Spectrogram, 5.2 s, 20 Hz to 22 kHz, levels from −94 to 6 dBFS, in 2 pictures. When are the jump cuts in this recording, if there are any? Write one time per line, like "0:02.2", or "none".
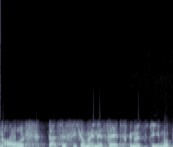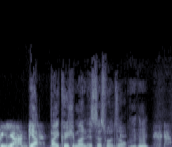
none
